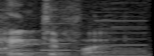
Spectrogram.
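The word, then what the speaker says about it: Gentefied: Gentified. Gentified. Okay, Yeah. Gentified. Hentified. Hentified. Hentified, like gente, like people. This is my people. Like gentrified.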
